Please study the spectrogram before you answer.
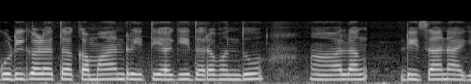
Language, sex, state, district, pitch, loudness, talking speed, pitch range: Kannada, female, Karnataka, Bidar, 235 Hz, -15 LUFS, 100 wpm, 225-245 Hz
